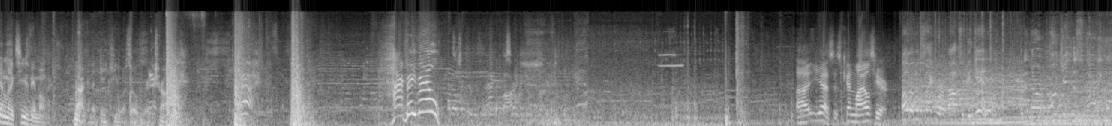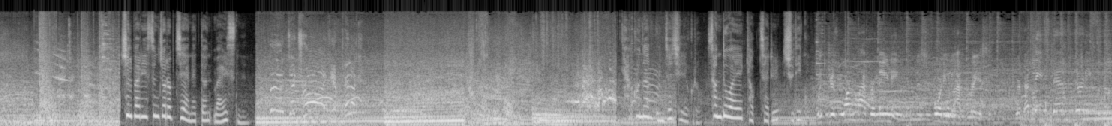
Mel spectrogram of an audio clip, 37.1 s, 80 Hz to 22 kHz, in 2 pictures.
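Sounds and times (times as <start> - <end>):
race car engines running hard: 14.8 - 20.2, 22.8 - 29.6, 31.5 - 37.0
tyres squealing: 15.8 - 20.6, 22.8 - 29.8
car engine rumbling: 22.8 - 30.4.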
